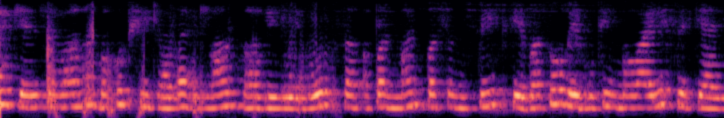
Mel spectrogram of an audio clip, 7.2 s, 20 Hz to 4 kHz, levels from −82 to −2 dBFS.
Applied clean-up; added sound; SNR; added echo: neural mask model DeepFilterNet 3.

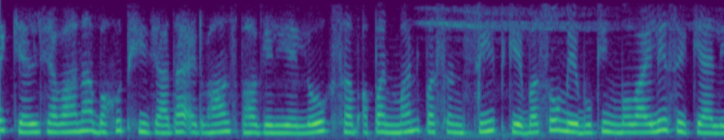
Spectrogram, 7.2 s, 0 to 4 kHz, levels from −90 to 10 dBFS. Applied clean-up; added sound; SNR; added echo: none; none; none; none.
